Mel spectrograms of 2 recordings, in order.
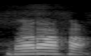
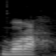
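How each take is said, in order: First: The name is pronounced the English way. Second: The name is pronounced the Bengali way. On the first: "এটা ইংরেজিতে তোমরা একভাবে উচ্চারণ করলে হলো" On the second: "বাংলাতে এটা আসল হবে হচ্ছে বরাহ"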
